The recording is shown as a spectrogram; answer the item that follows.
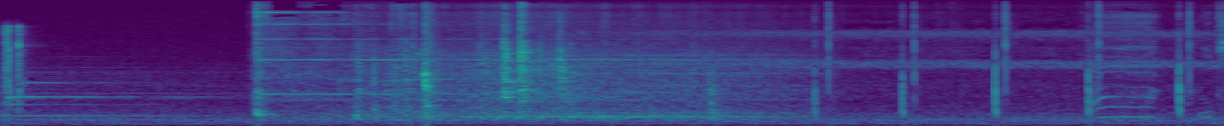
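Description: An electronic chime sounds suddenly about two seconds in and rings on. A steady high hum follows, with a series of sharp, short taps in the second half.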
